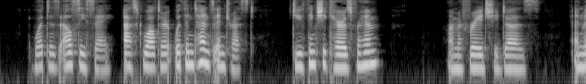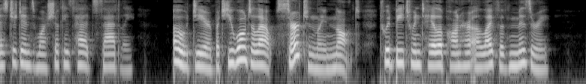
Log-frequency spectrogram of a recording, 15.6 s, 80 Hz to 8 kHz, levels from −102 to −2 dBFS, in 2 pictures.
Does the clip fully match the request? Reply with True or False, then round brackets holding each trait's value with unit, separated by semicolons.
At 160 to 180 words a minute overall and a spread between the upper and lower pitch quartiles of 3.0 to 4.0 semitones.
False (175 wpm; 2.6 semitones)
